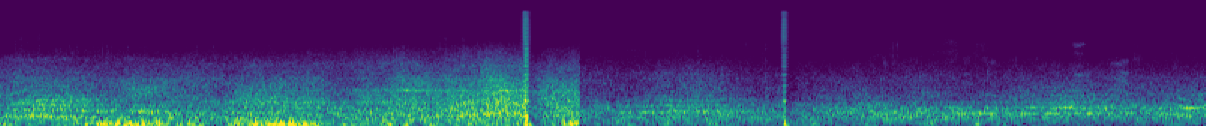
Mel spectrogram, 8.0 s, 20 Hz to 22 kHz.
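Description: Jet noise from a Sukhoi Superjet 100's twin SaM146 turbofans during a low display pass: a loud, deep rumble that cuts off abruptly about four seconds in and gives way to a quieter, more distant jet sound. There is a sharp click about three and a half seconds in and another about a second and a half later.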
